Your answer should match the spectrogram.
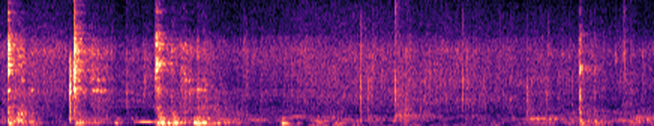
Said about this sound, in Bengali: ডিমটা আমার এখানে ভাজা হয়ে গেছে দেখেন তেল বাড়িয়ে গেছে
